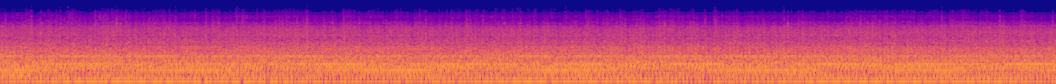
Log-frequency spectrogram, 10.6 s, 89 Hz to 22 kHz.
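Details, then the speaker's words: Poulan PXT12538 lawn tractor started after heavy rain, with the fuel shutoff reopened, gas added and oil checked, gives an even, steady drone at constant pitch with no misses, knocks or hunting; the buyer found nothing wrong. "so as you saw nice couple came by there was nothing wrong with the tractor for once"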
